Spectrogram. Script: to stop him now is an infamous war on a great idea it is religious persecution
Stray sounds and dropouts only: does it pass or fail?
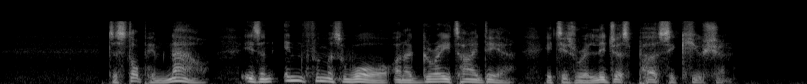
pass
